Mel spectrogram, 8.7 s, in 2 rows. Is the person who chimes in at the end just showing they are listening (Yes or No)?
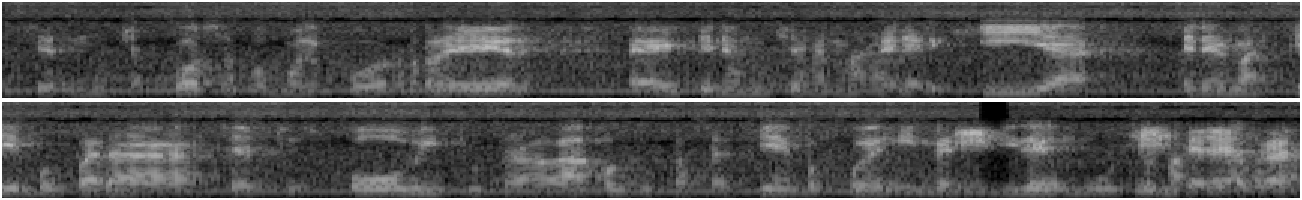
No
